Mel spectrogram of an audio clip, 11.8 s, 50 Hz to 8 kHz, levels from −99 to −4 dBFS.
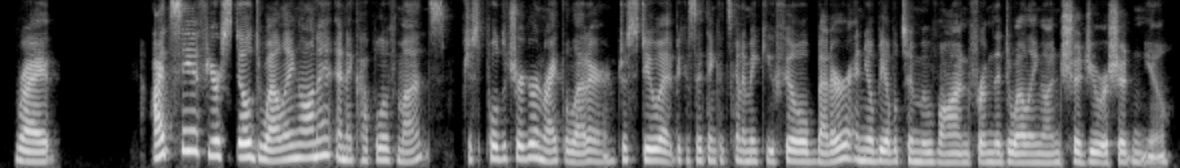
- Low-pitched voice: No, medium, 185 Hz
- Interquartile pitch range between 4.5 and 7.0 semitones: No, average, 4.1 semitones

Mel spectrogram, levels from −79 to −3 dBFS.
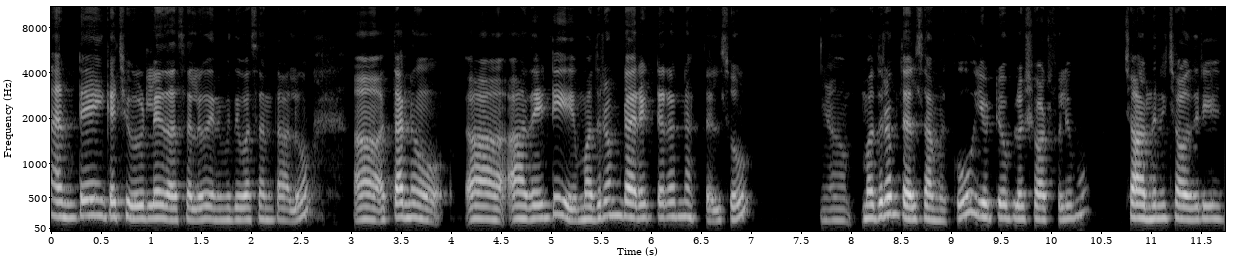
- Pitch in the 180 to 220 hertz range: Yes, high, 190 Hz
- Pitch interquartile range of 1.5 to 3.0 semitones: Yes, narrow, 2.4 semitones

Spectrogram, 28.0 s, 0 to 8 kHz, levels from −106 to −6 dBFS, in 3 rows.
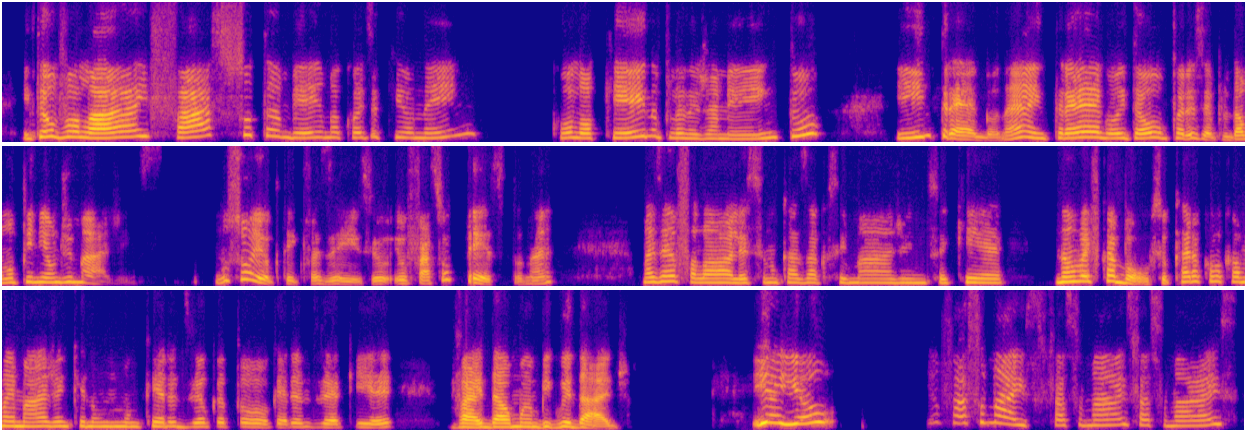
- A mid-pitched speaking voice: No, very high, 260 Hz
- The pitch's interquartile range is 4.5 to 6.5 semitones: Yes, average, 5.2 semitones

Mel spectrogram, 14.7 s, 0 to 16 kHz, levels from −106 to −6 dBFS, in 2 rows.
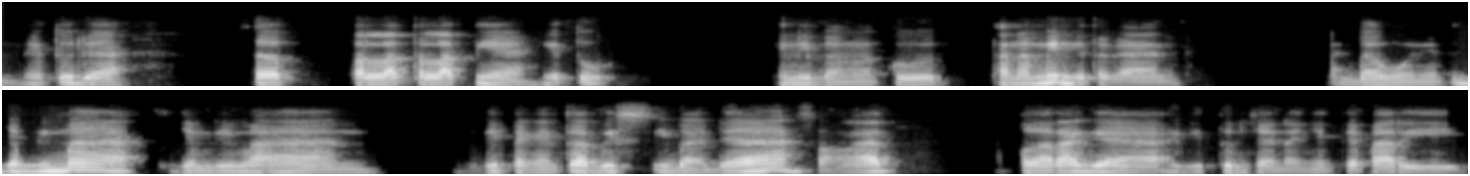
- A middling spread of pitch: No, narrow, 2.3 semitones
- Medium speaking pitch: No, low, 125 Hz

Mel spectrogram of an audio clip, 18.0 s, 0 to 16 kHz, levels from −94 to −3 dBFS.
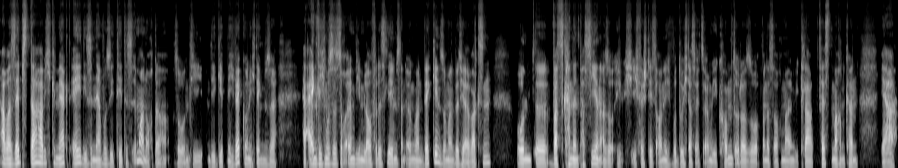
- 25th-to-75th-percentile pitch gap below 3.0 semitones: Yes, narrow, 2.5 semitones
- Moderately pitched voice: No, low, 105 Hz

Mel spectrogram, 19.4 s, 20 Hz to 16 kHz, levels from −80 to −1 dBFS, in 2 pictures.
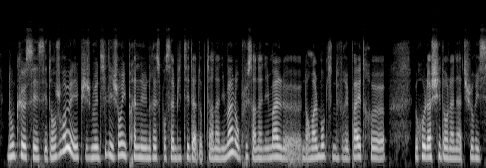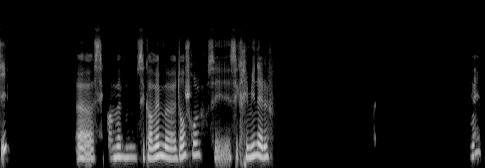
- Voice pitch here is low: No, medium, 185 Hz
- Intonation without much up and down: Yes, narrow, 2.3 semitones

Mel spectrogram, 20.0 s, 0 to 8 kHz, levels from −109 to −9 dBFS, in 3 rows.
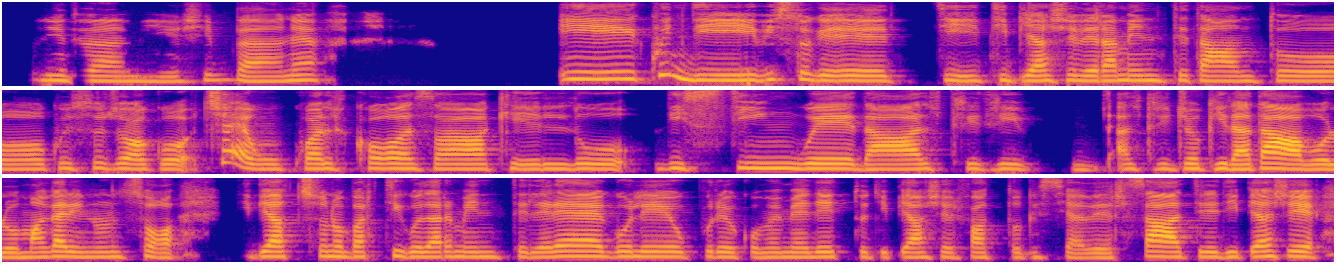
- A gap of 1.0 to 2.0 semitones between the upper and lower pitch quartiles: Yes, narrow, 1.7 semitones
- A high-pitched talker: No, medium, 180 Hz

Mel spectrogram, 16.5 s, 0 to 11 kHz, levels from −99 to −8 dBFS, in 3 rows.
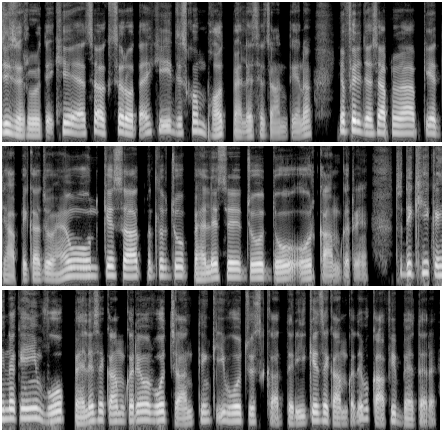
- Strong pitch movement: Yes, wide, 6.6 semitones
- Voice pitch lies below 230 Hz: Yes, medium, 140 Hz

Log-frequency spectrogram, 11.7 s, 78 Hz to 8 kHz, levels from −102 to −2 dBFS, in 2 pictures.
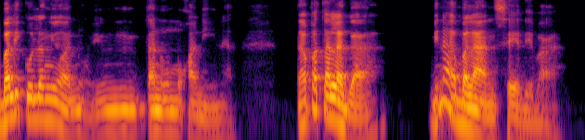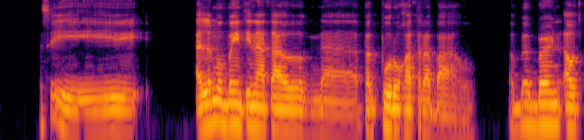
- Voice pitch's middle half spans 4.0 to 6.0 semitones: Yes, average, 4.8 semitones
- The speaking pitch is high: No, low, 105 Hz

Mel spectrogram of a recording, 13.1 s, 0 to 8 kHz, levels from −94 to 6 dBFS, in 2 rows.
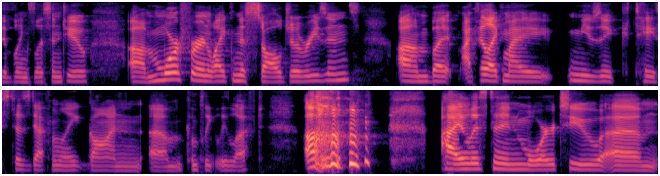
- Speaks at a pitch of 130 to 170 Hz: No, medium, 180 Hz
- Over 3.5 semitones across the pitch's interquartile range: No, average, 2.8 semitones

